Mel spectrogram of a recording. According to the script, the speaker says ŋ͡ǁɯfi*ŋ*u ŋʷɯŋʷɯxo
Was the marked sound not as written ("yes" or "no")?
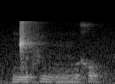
no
